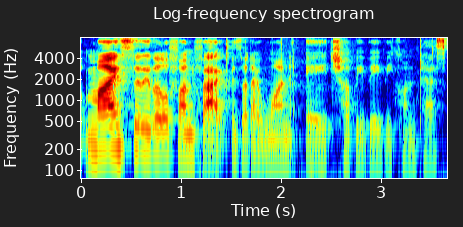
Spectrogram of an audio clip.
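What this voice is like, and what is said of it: American accent. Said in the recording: “I have a fake American accent”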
